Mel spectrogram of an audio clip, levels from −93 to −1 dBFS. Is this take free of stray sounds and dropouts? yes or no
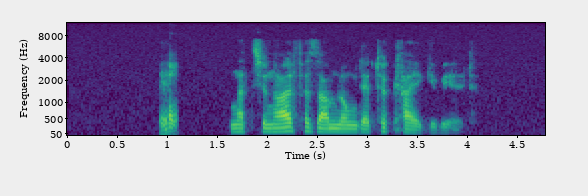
no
